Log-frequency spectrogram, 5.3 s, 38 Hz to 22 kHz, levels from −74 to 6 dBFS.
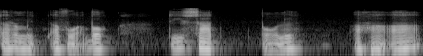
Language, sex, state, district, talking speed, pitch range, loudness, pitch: Mizo, male, Mizoram, Aizawl, 115 wpm, 90-100 Hz, -23 LUFS, 95 Hz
